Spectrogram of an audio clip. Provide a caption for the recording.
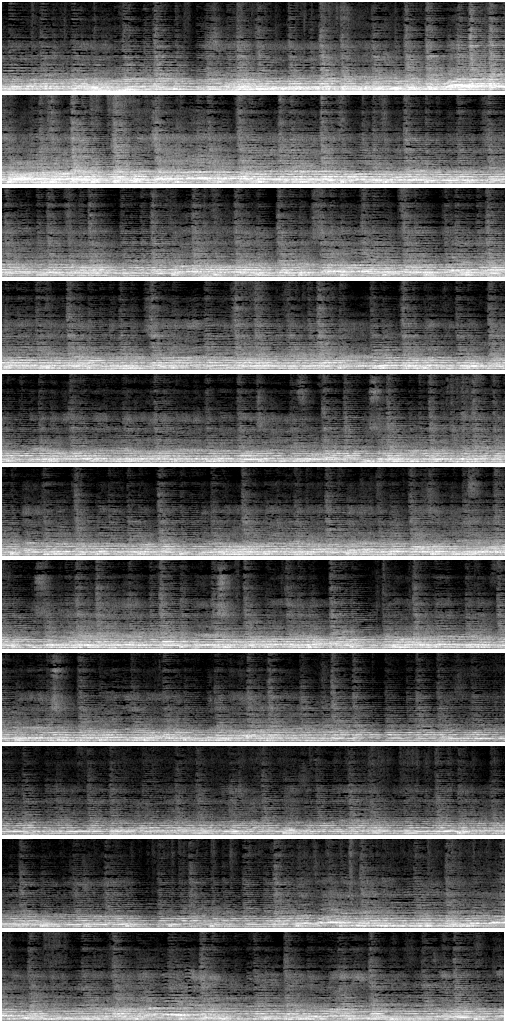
Istanbul musician in transition
Record the street musican at the transition near pier
field-recording, streetmusican, city, Istanbul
